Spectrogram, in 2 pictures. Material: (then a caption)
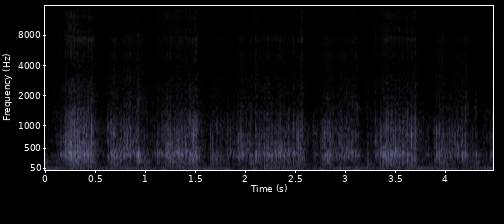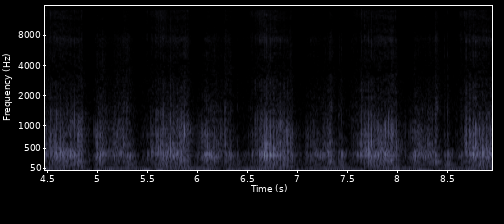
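Leather. Long nails scratch along the flap edge and embossed surface of a black croc-embossed leather bag. The result is a soft, dry, rhythmic scraping in repeated swells, centred in the low mids around 400 Hz.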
